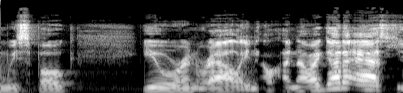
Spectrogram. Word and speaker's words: Raleigh: Oh, it's Raleigh. Yeah, definitely Raleigh. I haven't heard anybody pronounce it Raleigh before, so I go with Raleigh, North Carolina.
